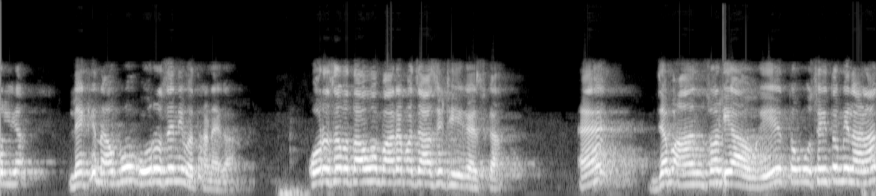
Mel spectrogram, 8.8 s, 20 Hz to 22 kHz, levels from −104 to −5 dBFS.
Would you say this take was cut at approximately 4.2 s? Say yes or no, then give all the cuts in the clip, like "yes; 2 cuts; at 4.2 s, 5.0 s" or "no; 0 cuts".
no; 1 cut; at 7.2 s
